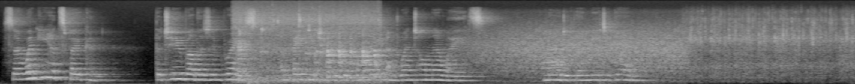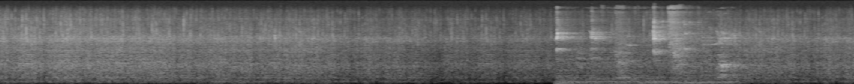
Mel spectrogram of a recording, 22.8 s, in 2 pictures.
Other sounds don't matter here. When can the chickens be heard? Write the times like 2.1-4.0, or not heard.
3.0-5.1, 18.8-21.2.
